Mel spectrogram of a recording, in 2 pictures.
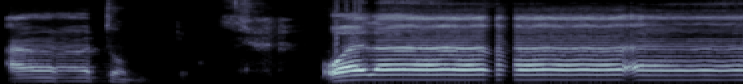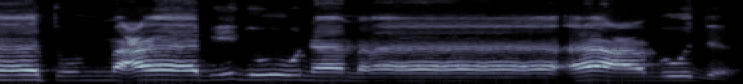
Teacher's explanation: ikhfa-nya membacanya setengah, seperti mau bilang ang, tapi diambil di pertengahan, kemudian dilanjutkan dengan huruf selanjutnya. Seperti kita mau bilang angtum, tapi angnya hanya diambil setengah, atum.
